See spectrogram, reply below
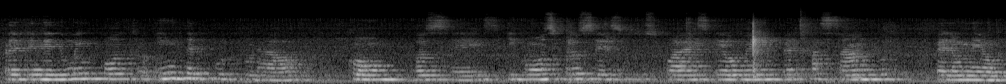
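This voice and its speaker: Colombian woman, 30s, native Spanish speaker, lecturer with deliberate phrasing; distant mic, noisy room. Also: fairly high pitch. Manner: deliberate, searching phrasing with many pauses. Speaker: university lecturer. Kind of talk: university lecture. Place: university classroom or auditorium. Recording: echoey hall from far off, noisy.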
